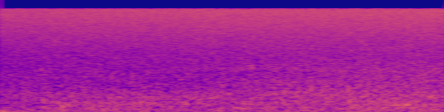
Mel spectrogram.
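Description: Steady hiss of the recording's background noise, even and unchanging, with no other sound in it.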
